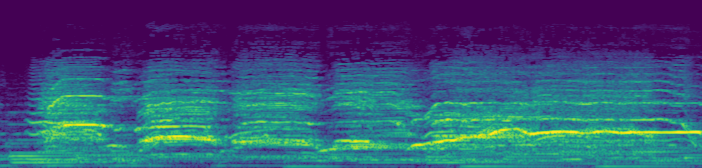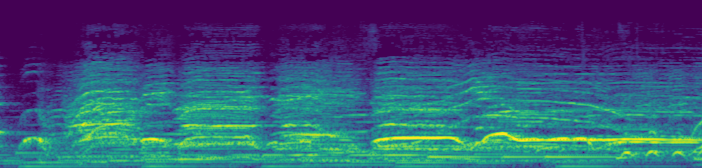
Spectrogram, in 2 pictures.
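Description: A group of voices singing together over background music with a steady, stepping bass line, starting suddenly.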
